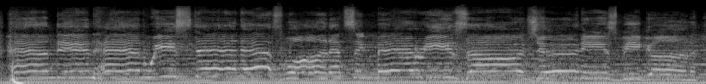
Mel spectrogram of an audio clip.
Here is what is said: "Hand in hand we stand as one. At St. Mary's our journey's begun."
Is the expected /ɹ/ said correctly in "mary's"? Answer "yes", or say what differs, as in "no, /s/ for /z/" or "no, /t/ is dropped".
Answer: yes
